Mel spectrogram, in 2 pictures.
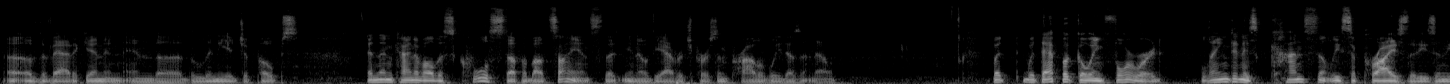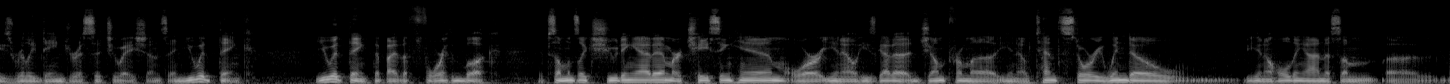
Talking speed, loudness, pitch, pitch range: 185 wpm, -32 LUFS, 85 Hz, 75-95 Hz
